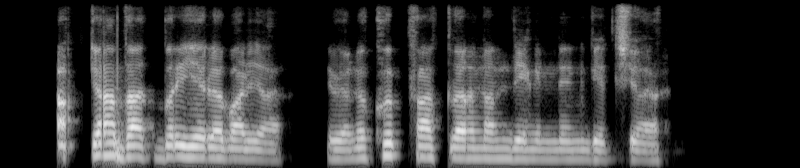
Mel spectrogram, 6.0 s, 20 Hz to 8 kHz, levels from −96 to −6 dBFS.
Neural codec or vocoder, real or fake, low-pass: codec, 32 kHz, 1.9 kbps, SNAC; fake; 7.2 kHz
